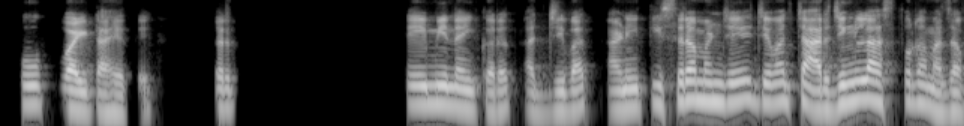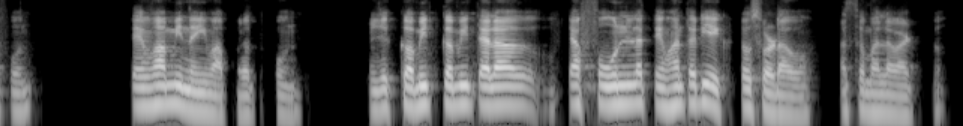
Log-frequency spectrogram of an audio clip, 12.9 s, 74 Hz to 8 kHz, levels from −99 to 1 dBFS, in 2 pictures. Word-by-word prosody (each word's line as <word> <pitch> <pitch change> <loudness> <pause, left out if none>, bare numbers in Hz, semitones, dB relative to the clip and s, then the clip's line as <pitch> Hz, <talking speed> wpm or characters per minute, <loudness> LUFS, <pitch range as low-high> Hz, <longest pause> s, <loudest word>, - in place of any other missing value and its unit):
खूप 170 0 -4
वाईट 135 -3 +5
आहे 120 0 -1
ते. - - -17 0.5
तर - - -4 1.2
ते 165 0 +1
मी 170 0 +2
नाही 150 -3 +1
करत, 135 +2 -5
अजिबात. 135 +3 -5 0.2
आणि 140 +2 -1
3रं 180 +4 +2
म्हणजे 185 +1 0
जेव्हा 185 +1 -1
चार्जिंगला 170 +9 +4
असतो 185 0 -4
ना, 180 - -3
माझा 130 -3 -2
फोन, 130 0 -12 0.7
तेव्हा 155 +2 +3
मी 170 -1 +2
नाही 135 -3 +2
वापरत 115 -1 -6 0.2
फोन. 115 -3 -12 0.5
म्हणजे 140 +2 -4
कमीत-कमी 165 +1 +3
त्याला 160 -1 +8 0.4
त्या 170 -1 +1
फोनला 170 +1 +1
तेव्हा 160 0 +1
तरी 175 0 +2
एकटं 150 0 -1
सोडावं, 120 -5 -2 0.2
असं 140 - -10
मला 125 -1 -4
वाटतं. 110 -2 -9
155 Hz, 170 wpm, -24 LUFS, 130-170 Hz, 1.2 s, त्याला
